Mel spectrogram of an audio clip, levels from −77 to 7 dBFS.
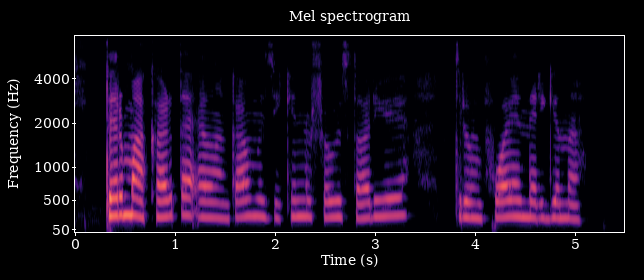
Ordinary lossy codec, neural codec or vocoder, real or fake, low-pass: MP3, 64 kbps; none; real; 7.2 kHz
